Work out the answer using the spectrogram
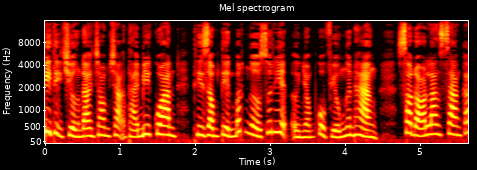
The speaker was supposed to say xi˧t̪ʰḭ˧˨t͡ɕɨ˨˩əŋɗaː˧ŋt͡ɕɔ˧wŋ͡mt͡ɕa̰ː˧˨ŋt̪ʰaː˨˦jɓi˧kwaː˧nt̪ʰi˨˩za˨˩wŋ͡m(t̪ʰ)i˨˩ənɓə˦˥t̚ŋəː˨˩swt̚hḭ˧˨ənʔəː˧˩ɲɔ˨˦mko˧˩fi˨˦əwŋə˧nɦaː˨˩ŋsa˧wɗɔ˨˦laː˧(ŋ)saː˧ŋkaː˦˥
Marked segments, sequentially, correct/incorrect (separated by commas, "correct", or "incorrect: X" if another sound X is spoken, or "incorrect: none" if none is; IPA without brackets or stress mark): incorrect: t̪, incorrect: n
